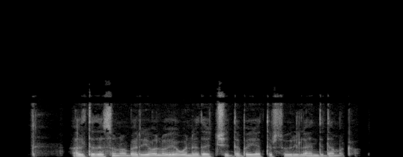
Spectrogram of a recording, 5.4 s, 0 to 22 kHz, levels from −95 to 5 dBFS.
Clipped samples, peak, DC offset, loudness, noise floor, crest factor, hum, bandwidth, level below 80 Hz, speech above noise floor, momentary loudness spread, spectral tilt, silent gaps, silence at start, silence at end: under 0.1%; -12 dBFS; under 0.1%; -28 LUFS; -49 dBFS; 16 dB; none; 9.4 kHz; -76 dBFS; 21 dB; 21 LU; -5 dB/octave; 0.86-0.91 s; 0.4 s; 0.7 s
